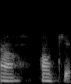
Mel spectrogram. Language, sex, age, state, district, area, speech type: Malayalam, female, 18-30, Kerala, Ernakulam, rural, conversation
